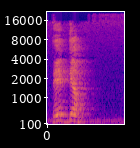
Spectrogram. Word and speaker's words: वेद्यम: तो ये है वेद्यम। और अगर आपने ध्यान दिया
